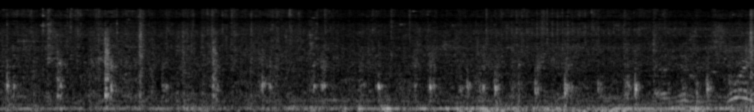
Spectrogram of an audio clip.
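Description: Hooves of a horse pulling an Amish buggy clip-clop in a steady, even rhythm along a rural road, moderately close, with a low hum of a moving vehicle running underneath.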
